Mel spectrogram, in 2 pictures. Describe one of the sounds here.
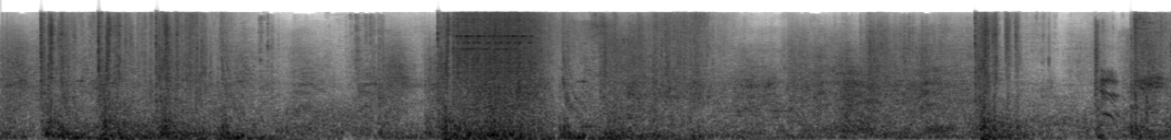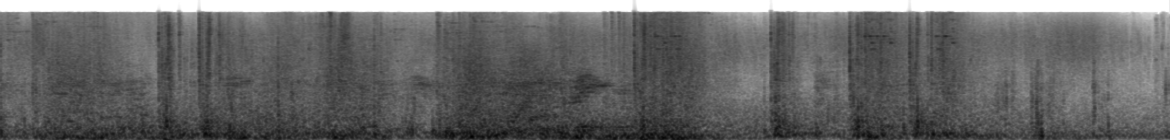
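Gunfire crackles in a game battle.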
